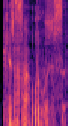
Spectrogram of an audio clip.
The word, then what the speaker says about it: Katsopolis: K-A-T-S-O-P-O-L-I-S. – Katsopoulos.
